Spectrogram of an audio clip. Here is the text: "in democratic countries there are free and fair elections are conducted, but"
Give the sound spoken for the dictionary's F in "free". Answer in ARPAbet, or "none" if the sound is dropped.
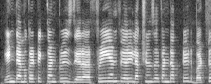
F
